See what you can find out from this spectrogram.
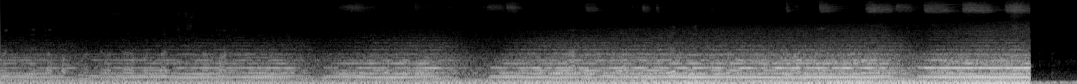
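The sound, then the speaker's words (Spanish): A train horn sounds as the train arrives at or leaves Apan: one long, loud, sustained blast of several blended tones over the rumble of the train. The blast holds for about ten seconds and then cuts off abruptly. “Pita el tren anunciando que va llegando a Apan o que se va.”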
